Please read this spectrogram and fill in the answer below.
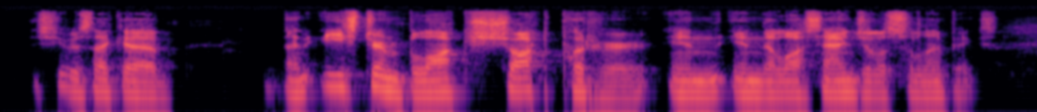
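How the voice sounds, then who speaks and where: Recorded very cleanly against a silent background, a man with a Canadian accent uses a normal speaking voice at a medium pitch, with ordinary pitch variation and a moderate pace. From Winnipeg, Canada. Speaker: radio station CEO and broadcaster. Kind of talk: casual interview chat.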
